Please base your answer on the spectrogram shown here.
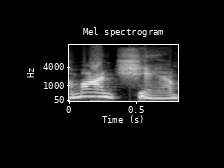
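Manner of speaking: very loud, shrill, sour and bitter sarcastic shout. Retelling a woman yelling out during a match as another wrestler gets beaten, mock bitter sarcastic yell. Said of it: "in a very like bitter, like sarcastic way".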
